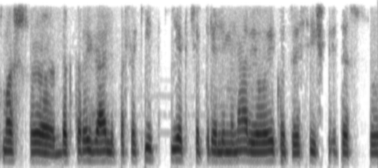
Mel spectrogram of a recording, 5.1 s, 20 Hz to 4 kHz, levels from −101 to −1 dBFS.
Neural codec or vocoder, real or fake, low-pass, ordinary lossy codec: none; real; 3.6 kHz; AAC, 24 kbps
